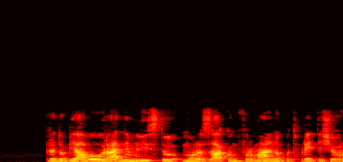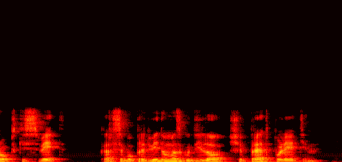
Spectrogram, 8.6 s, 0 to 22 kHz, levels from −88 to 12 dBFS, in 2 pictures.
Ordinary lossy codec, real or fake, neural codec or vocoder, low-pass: Opus, 64 kbps; real; none; 7.2 kHz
